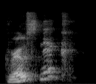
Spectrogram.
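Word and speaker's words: Grosenick: So, Kings goalie Troy Grosnick? Is that how you say it? – I believe that's how you pronounce it, yeah.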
